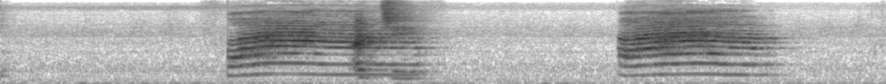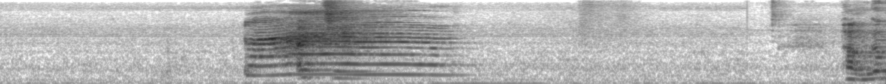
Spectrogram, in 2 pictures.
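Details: Cat meowing played back as a training stimulus for a dog that barks: four loud, rich meows spaced a few seconds apart, each a wavering, slightly falling wail, in a small quiet room.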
